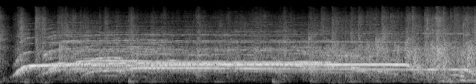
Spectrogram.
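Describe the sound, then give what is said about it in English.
A live studio audience applauds and cheers loudly, with a sustained high-pitched whoop riding over the clapping for about four seconds before it drops away. “Now, if you think Rosie and Shaprak and Ben are in the right, I would like you to applaud now.”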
